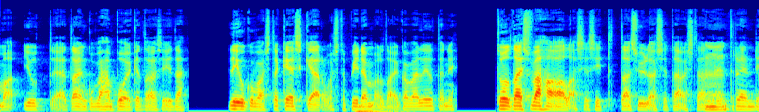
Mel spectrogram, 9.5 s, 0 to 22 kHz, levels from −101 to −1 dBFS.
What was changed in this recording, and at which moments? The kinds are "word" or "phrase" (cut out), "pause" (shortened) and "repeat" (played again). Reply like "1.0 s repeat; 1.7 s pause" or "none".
none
